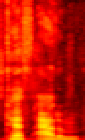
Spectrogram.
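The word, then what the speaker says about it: Teth-Adam: like when it's when it's spelled and pronounced teth Adam that's just weird like it's not what's up it's not wrong it is teth Adam but teth attempt it sounds so much more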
